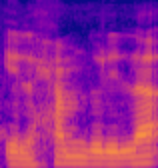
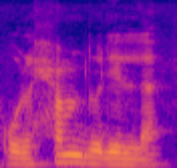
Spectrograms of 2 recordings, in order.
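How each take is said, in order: First: The first vowel sounds like 'i'. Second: The first vowel sounds like 'u'. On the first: "bukan dibaca ilhamdulillah" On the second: "atau ulhamdulillah"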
